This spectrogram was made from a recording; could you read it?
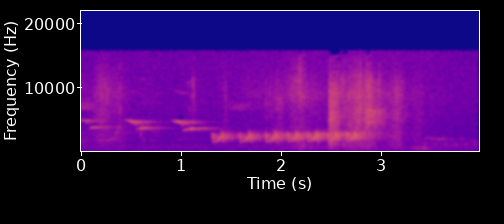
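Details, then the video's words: Thrush nightingale song at sunset, 30 May 2021: several thin descending whistles lead into a loud chattering series of about nine rapid repeated notes. "Śpiew słowika szarego przy zachodzie Słońca"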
